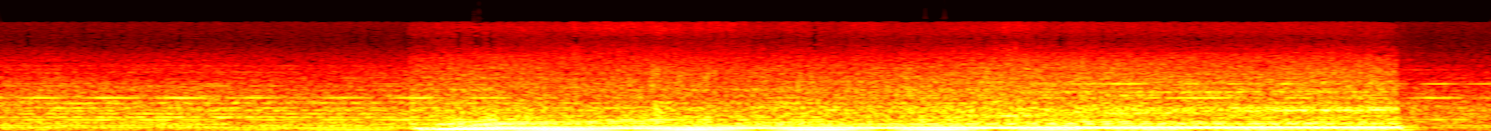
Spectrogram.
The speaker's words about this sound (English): A white pickup truck has a package on the dashboard as it drives across a deserted drive-in theater and past the abandoned concessions building.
